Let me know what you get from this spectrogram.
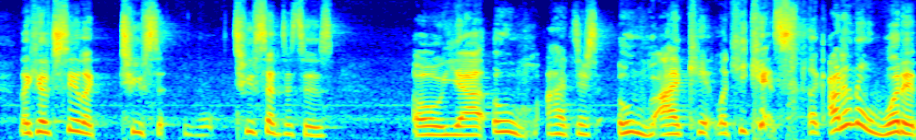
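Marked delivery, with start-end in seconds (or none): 3.1-5.3 slow, unhurried, drawn-out, stop-start halting phrasing. Mocking someone's confessionals on a show: imitating Corbin's way of talking. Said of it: "It's just him being like".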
